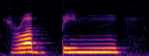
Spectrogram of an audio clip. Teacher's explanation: तो यहाँ पर हमज़तुल वसल है, मीन्स साइलेंट अलिफ़, इसको हम नहीं पढ़ेंगे। बा को आपने नून में मिलाना है, रब्बिन। और यहाँ पर नून मुशद्दद है, नून मुशद्दद मीन्स ऐसा नून जिसके ऊपर शद्दा हो।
